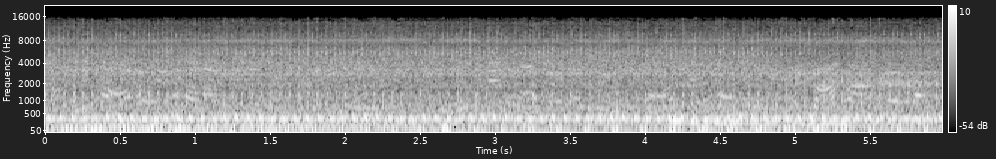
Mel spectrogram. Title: # Chevrolet Engine misfire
